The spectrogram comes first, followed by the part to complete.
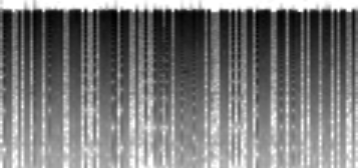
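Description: Steady electronic hiss from the recording chain, with faint irregular crackling ticks running through it.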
